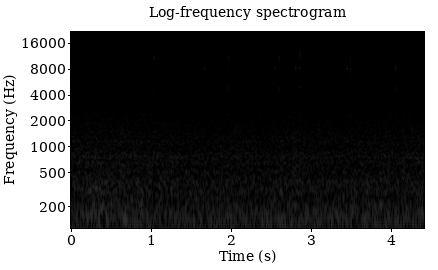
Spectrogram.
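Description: Near silence, with a handful of very faint, scattered computer-mouse clicks.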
